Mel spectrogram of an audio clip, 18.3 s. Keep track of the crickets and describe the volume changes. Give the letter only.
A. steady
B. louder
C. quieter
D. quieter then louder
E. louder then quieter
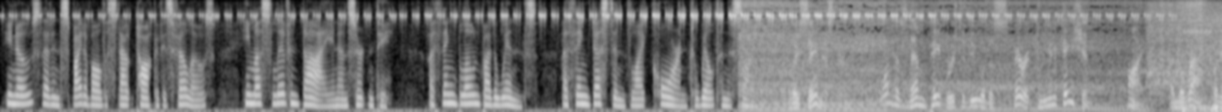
E.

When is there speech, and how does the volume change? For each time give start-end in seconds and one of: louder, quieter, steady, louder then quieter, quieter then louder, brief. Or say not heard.
0.1-18.3 steady.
